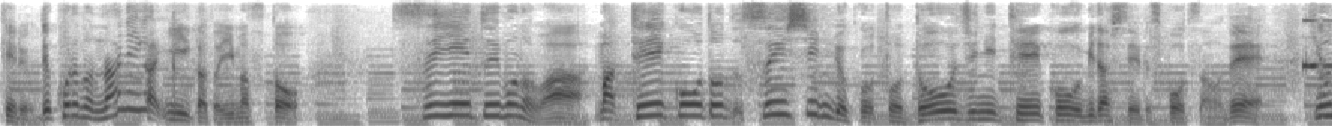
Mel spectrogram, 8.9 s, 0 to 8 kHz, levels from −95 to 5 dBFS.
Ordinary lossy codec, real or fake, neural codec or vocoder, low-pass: Opus, 32 kbps; real; none; 7.2 kHz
